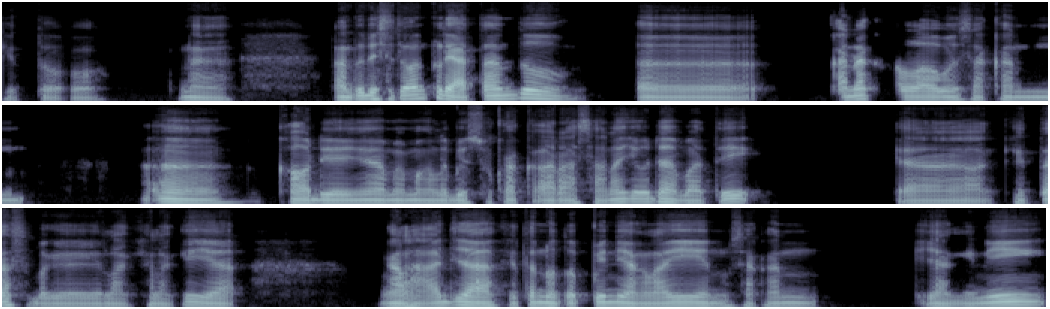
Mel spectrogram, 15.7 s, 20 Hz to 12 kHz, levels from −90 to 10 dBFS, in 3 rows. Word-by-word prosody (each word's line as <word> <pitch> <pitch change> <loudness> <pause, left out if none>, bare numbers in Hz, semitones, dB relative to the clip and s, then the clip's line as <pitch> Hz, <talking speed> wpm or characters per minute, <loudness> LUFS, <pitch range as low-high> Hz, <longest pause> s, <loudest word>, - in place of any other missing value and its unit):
gitu. - - -9 0.6
Nah, 85 -2 -2 0.5
nanti - - +2
disitu 110 +2 +1
kan 125 - +5
kelihatan 115 -1 +5
tuh, 120 -5 +3 0.3
eee, 90 -2 -1 0.4
karena - - +4
kalau 95 -1 +2
misalkan 90 0 -3 0.9
heeh, 105 -2 +3 0.4
kalau 100 - +3
dianya 90 0 +2
memang 90 -1 -1
lebih 90 0 -1
suka - - -4
ke - - -8
arah 85 0 +1
sana 95 - -1
ya 110 - +1
udah 105 -3 +3
berarti, 105 +7 0 0.7
ya 80 -1 -2
kita 105 - -1
sebagai 85 -5 -4
laki-laki 80 +5 -4
ya 85 - 0 0.7
ngalah 85 0 +2
aja, 100 -2 +5
kita 90 +2 -4
nutupin 100 +1 +1
yang 90 -4 +4
lain 95 0 +3
misalkan 90 +1 -5 0.5
yang 85 -1 -1
ini 110 +6 +4
90 Hz, 140 wpm, -25 LUFS, 85-105 Hz, 0.9 s, kan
